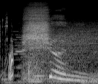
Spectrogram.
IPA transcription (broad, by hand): ʃən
